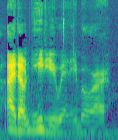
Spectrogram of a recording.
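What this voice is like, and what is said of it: Impression of Captain Janeway. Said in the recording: “That was a pretty good impression. ... Awful. I need to work on my Janeway impression.”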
